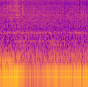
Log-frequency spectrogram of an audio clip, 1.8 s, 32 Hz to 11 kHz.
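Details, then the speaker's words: Barn-find Vauxhall Viva with Stromberg 150 carburetor after fitting a brand-new diaphragm, test drive: engine pulls, then sags and bogs before picking up; fuelling flat spot on acceleration persists, cause unresolved. "But I did have another brand new one lying about, so I decided to fit this and give the car another blast. You can tell the flat spot's still there."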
